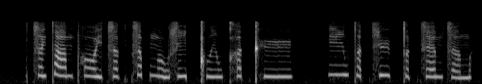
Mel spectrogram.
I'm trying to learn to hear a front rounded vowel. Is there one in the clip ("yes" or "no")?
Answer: yes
